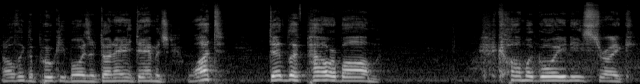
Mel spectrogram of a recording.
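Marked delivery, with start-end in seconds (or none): 1.9-6.4 real astonishment; excited disbelief. Real, not acted. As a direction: shout each move name. Rapid moves called live.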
